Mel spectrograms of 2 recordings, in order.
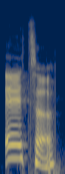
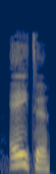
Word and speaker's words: eten: I mean, I know I'm arguing with actual Dutch people, but like, look, it's gonna be jullie, jullie eten. Where's the N? Eten.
